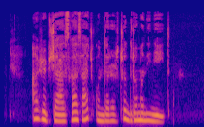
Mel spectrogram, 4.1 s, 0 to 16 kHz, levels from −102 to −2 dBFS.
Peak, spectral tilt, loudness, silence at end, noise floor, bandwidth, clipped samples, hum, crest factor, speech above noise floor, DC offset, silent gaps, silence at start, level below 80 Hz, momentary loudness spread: -18 dBFS; -4 dB/octave; -36 LUFS; 0.7 s; -72 dBFS; 11.5 kHz; under 0.1%; none; 20 dB; 36 dB; under 0.1%; none; 0.2 s; -84 dBFS; 6 LU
